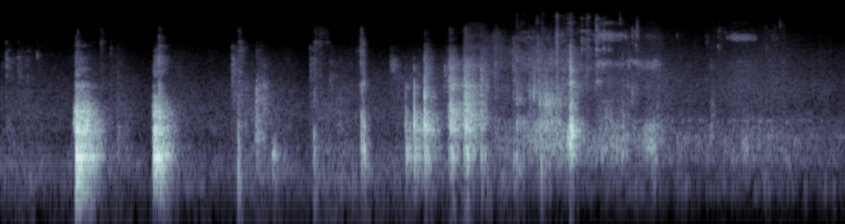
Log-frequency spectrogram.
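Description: Plastic Loc-Line modular hose segments being forced together by hand without snapping in. Two loud short sounds come about a second in, followed by a run of sharp plastic clicks and rattles that fades near the end.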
